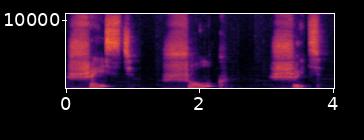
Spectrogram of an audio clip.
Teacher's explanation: After the letters Ж, Ш, Ц we pronounce our И, Е, Ё harder. So we replace them with their hard pair Ы, Э, О.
